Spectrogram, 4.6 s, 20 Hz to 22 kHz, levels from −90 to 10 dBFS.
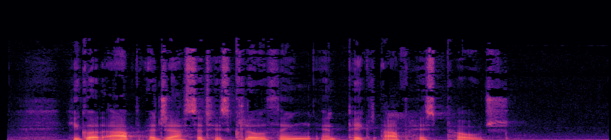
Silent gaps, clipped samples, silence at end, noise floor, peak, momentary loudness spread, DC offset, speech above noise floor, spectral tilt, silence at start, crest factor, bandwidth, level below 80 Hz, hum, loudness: none; under 0.1%; 0 s; -48 dBFS; -6 dBFS; 10 LU; under 0.1%; 23 dB; -6 dB/octave; 0.3 s; 20 dB; 16 kHz; -44 dBFS; none; -25 LUFS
